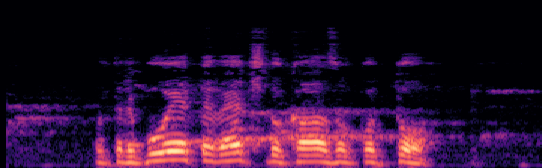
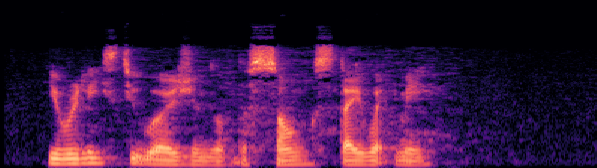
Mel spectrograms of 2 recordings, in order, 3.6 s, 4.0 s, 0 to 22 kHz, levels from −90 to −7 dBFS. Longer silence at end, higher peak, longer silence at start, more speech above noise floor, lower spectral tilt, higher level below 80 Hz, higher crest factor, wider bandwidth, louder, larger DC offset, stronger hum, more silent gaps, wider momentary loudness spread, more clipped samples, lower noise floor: second, 0.8 s vs 1.1 s; second, -6 dBFS vs -2 dBFS; first, 0.65 s vs 0.3 s; second, 38 dB vs 46 dB; first, -8.5 dB/octave vs -4 dB/octave; first, -56 dBFS vs -62 dBFS; about the same, 16 dB vs 20 dB; second, 7.2 kHz vs 11 kHz; about the same, -21 LUFS vs -21 LUFS; neither; neither; neither; about the same, 11 LU vs 10 LU; neither; second, -58 dBFS vs -68 dBFS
